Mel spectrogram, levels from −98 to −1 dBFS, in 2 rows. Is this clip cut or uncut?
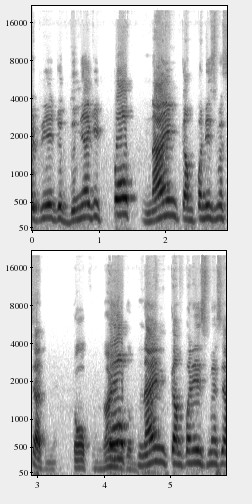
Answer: uncut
